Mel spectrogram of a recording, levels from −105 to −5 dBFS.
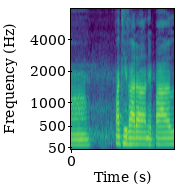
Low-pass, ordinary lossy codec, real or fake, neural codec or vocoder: none; none; fake; codec, 16 kHz, 4 kbps, FunCodec, trained on LibriTTS, 50 frames a second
